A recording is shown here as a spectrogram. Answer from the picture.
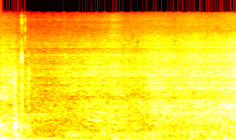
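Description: Steady rushing noise with a low rumble that swells about a second in, as heard inside a burning building.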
